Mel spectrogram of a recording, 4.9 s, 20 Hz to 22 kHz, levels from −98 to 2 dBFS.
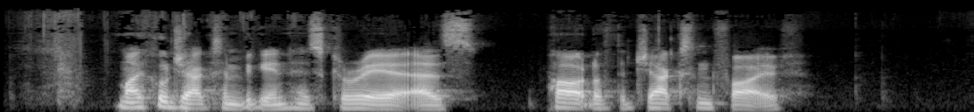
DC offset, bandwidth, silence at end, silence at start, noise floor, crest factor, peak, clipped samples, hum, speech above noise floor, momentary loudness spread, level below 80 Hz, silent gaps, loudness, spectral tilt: under 0.1%; 16 kHz; 0.95 s; 0.3 s; -72 dBFS; 18 dB; -2 dBFS; under 0.1%; none; 54 dB; 14 LU; -62 dBFS; none; -19 LUFS; -4.5 dB/octave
